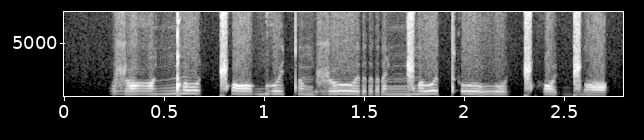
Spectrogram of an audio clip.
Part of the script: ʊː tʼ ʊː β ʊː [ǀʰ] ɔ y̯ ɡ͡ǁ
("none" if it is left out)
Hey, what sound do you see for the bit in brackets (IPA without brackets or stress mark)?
ǁʰ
